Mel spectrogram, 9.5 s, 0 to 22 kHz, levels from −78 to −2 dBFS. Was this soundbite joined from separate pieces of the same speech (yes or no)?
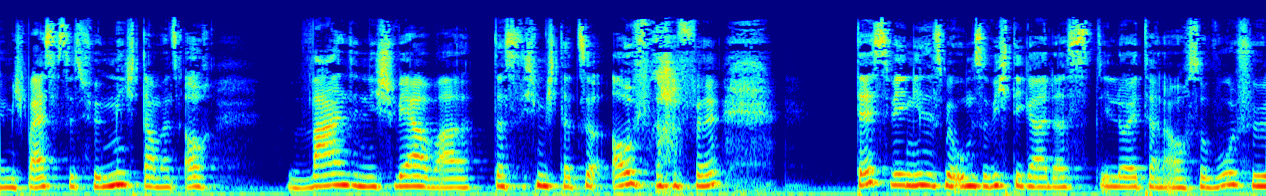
yes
